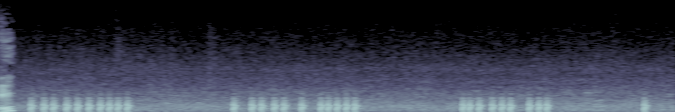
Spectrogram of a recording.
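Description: Short electronic blips chatter in quick bursts, like text ticking out in a game.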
